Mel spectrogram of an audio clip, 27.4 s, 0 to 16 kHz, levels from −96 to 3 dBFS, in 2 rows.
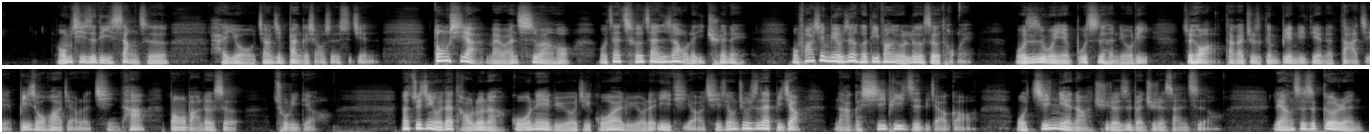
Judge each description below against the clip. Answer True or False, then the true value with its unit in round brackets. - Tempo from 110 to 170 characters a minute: False (310 characters per minute)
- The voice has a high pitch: False (105 Hz)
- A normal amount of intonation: True (4.9 semitones)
